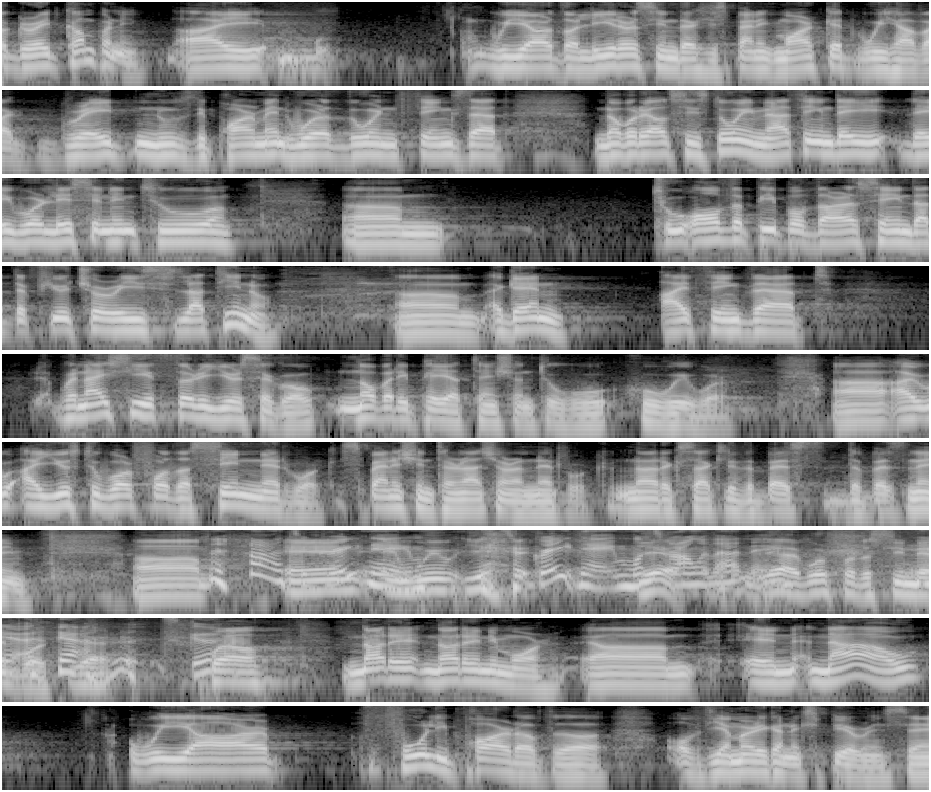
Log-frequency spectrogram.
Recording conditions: live audience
